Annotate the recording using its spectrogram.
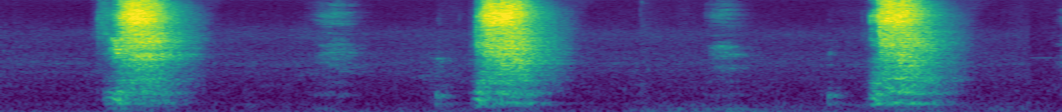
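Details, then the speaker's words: Acted sneezing during a staged eye-area relaxation treatment: three forceful, spraying sneezes in quick succession, each preceded by a brief catching inhale. "すいません。くしゃみいっぱい顔にかかっちゃいましたよね。ごめんなさい。"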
